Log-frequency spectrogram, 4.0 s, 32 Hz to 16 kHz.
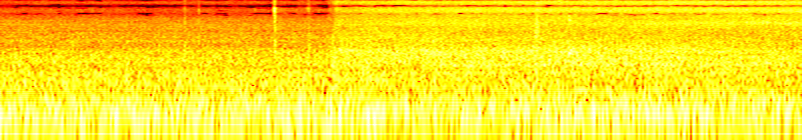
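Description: Steady low hum and hiss inside the 2021 Kia Sorento's cabin, with no distinct tone or click.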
